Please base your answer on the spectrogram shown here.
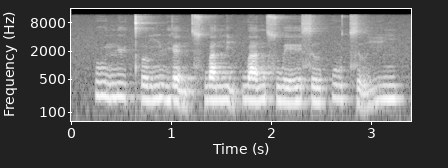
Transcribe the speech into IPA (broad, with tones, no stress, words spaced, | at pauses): u˥˧n̪y˥˩t̪ʰɤ˧˥ŋ n̪jɛ̰˨˩nt͡sʰwä˦n̪ḭ˨˩pwa˧˥n swe˧˥ɪ̯sɹ̩˧˥ pu˥˩t͡sɹ̩˨˩i˥ŋ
